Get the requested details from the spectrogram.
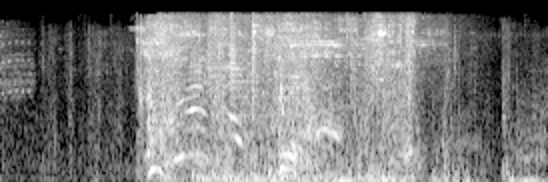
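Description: A magical blast whooshes and crackles loudly.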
